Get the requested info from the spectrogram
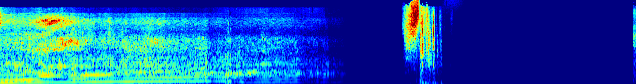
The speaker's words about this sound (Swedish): Den skumma mannen får syn på dem och han hoppar snabbt in i sin bil och kör iväg.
